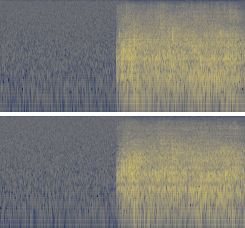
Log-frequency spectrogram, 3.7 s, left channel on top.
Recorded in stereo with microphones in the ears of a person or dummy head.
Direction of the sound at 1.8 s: 70° left (ahead or behind).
